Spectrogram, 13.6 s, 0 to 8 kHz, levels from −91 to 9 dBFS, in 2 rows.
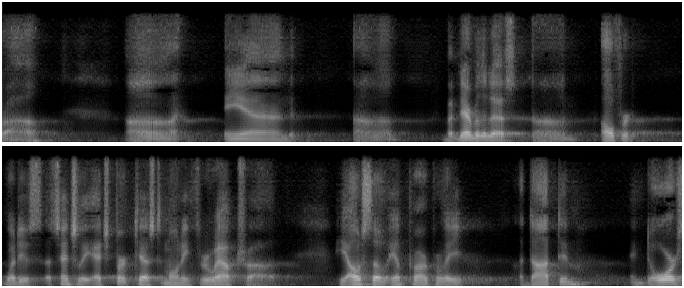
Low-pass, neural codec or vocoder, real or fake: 7.2 kHz; codec, 24 kHz, 0.9 kbps, WavTokenizer, large speech release; fake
